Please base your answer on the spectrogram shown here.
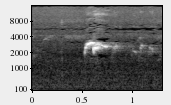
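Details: Red-whiskered bulbul in a fighting trap against a wild bird: one short warbled whistle that drops and then trails off, followed by soft fainter notes.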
